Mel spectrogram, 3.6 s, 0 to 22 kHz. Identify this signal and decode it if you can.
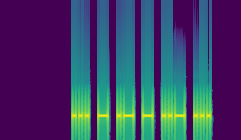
Morse code, heard as a keyed tone, about 25 wpm, 700 Hz. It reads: STATUS
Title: Top 1251-1500 Words 25wpm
